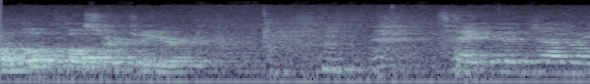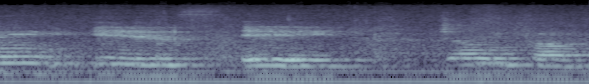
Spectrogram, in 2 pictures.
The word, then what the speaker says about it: taiko: You're also in, I'm going to mispronounce it, is it taiko? That's correct. Drumming? Yeah. Okay, taiko drumming. Maybe you could tell us a little bit about that.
